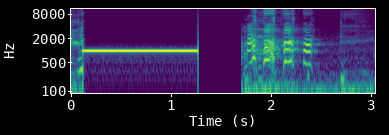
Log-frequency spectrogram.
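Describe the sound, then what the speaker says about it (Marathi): A single steady censor beep sounds loud and alone for about a second, then cuts to a short silence before laughter and voices follow. "बीप करायला लागेल आता मला"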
